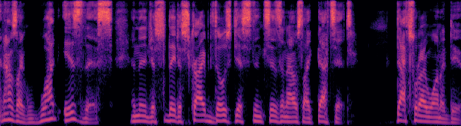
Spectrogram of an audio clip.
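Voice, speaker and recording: Speaking in a plain, everyday voice, a man with a medium pitch and lively intonation talks at a fairly quick pace with very even loudness in a very clean recording with a silent background. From Canada, Calgary, Alberta. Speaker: endurance athlete and motivational speaker. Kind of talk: interview conversation.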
